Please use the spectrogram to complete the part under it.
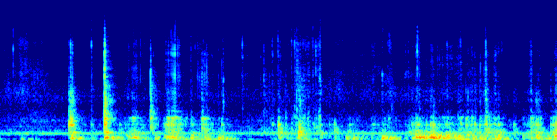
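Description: Small metal parts click and rattle in hands.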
